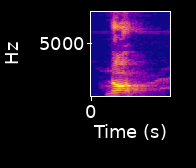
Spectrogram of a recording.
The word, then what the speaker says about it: knock: A K is not pronounced when it comes before an N, like knife, no, knee, knock, not, knowledge.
